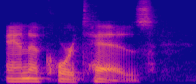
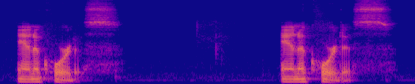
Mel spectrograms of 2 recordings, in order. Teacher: so the end is a tis not a tes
